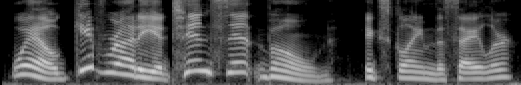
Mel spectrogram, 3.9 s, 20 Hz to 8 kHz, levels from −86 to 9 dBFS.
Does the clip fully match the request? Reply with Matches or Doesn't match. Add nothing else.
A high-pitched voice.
Matches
